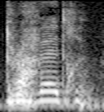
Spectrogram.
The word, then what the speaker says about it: Mourvèdre: 87% Pinot Noir, 9% Syrah, 3% Grenache, and 1% my favorite grape to pronounce, Mourvèdre. – Mourvèdre.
